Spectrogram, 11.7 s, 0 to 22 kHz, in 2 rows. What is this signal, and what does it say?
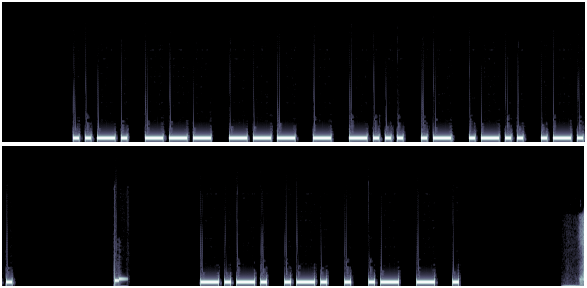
Morse code, heard as a keyed tone, about 20 wpm, 700 Hz. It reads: FOOTBALL CREATE
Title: Sentences from Top 1600 Words - New Word Drill Alt - 20wpm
